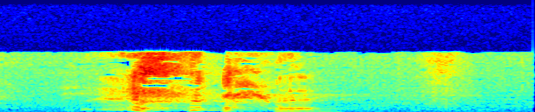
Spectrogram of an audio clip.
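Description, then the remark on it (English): A fairly loud cough in a short burst of two or three harsh hacks, followed by a faint throat sound as it trails off into quiet. “I'm trying to think of what to say, and I'm trying to think about how not to cough at the same time.”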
